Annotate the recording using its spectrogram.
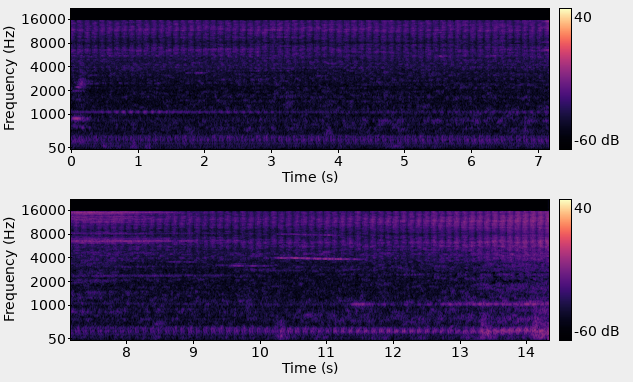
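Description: A train engine idles with a steady low hum.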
